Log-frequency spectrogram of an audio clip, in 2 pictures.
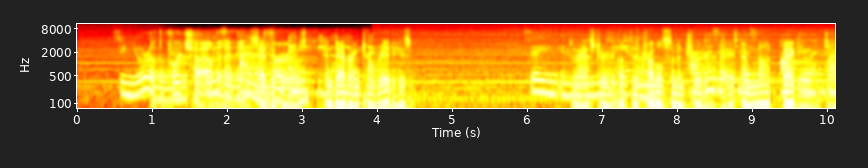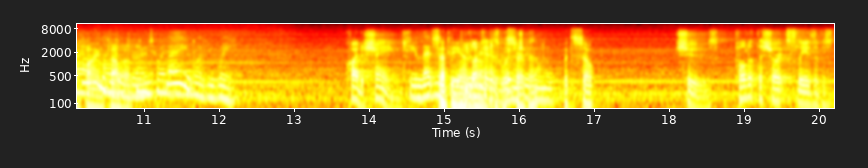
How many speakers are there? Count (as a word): four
